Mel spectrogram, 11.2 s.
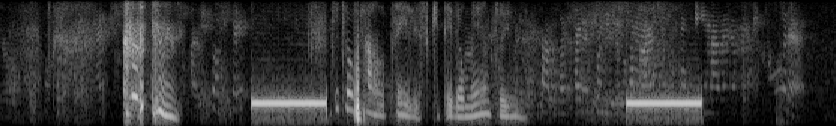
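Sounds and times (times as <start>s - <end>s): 
speech: 1.8s - 2.4s, 4.5s - 7.1s
telephone line tone while placing a call: 3.4s - 4.4s, 8.4s - 9.4s.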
